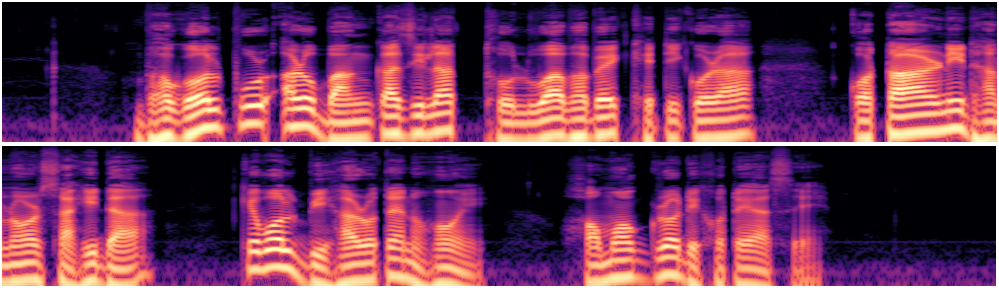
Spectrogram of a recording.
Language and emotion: Assamese, neutral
